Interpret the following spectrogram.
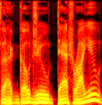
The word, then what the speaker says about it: Goju-Ryu: The word Ryu is in there like the Street Fighter guy. It's Goju-Ryu, Goju-Ryu.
